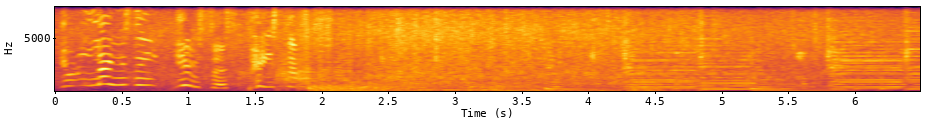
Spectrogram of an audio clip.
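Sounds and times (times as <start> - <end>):
heavy rain: 0.1 - 6.4
thunder: 1.5 - 6.3
sustained tonal sounds: 1.6 - 6.4.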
